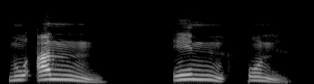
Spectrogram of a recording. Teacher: নুন জিভের আগা, তার বরাবর উপরের তালুর সাথে লাগিয়ে উচ্চারিত হয়।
